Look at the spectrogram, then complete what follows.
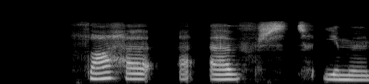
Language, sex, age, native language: Icelandic, female, 9, Icelandic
